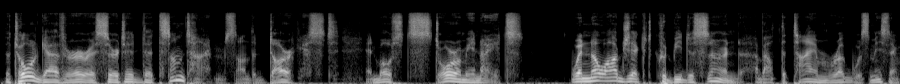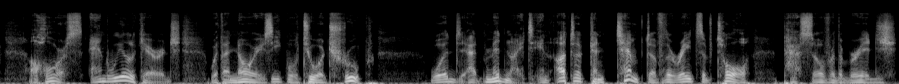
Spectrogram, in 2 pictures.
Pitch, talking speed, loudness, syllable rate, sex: 110 Hz, 170 wpm, -21 LUFS, 5.0 syllables/s, male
